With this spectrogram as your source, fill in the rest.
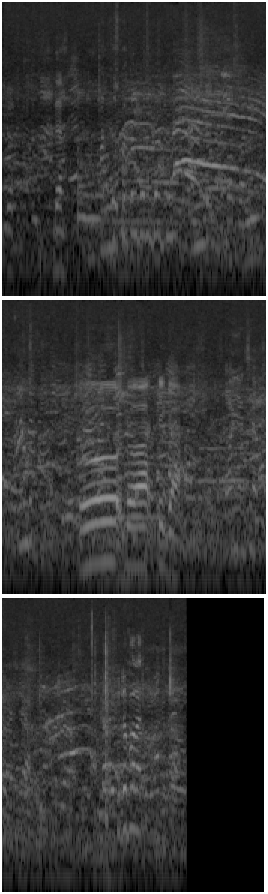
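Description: Young boys chatter and laugh together close by.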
